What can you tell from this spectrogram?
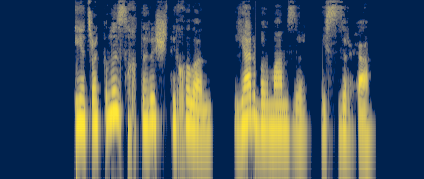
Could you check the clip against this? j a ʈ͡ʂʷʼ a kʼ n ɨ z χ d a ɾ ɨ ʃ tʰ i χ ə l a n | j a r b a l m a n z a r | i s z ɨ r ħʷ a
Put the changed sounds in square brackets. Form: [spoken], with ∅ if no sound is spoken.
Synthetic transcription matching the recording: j a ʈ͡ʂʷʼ a kʼ n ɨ z χ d a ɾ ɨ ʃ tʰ i χ ə l a n | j a r b a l m a [m] z a r | i s z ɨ r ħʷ a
